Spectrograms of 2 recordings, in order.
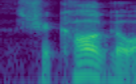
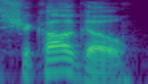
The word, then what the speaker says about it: Chingachgook: For instance, one of his acute Indian experts, Chingachgook, pronounced Chicago, I think, has lost the trail of a person he is tracking through the forest.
